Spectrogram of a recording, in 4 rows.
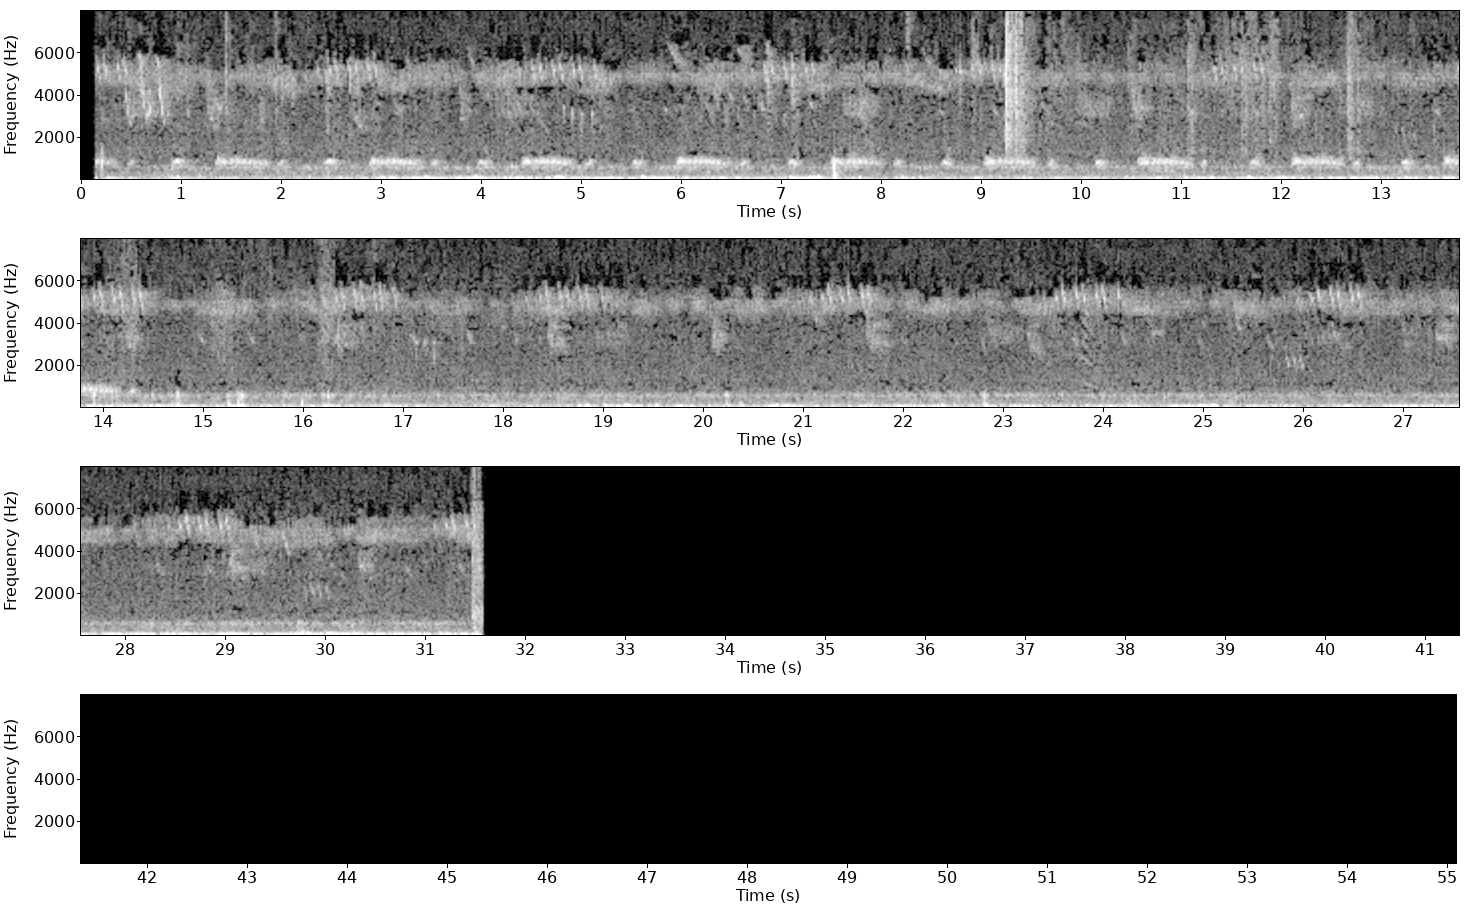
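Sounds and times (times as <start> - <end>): faint bird calls: 0.2 - 24.6.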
